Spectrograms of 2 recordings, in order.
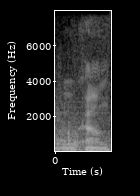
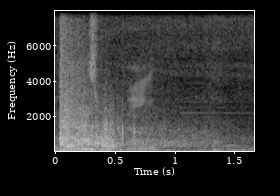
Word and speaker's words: Wukong: it's the English translation I assume you just put more emphasis on Kong because it's wuk Kong because it's the English all right you're the only person you're the only person I've ever heard pronounce it with the heavy emphasis on the second half with the inflection on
